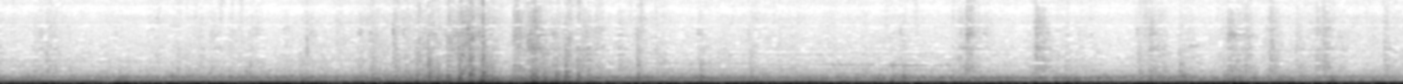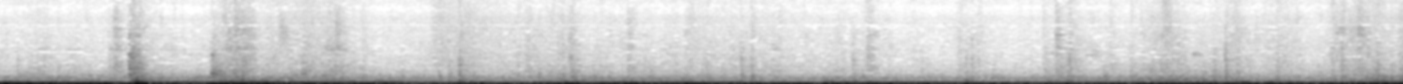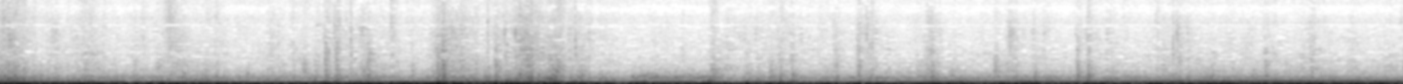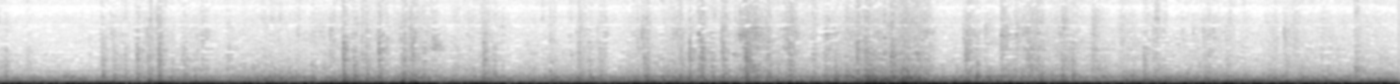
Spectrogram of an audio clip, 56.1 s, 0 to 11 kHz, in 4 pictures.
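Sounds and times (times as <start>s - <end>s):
bus cabin rumble: 0.0s - 56.0s.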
